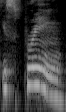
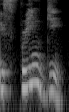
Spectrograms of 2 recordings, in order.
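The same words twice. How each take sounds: First: "spring" ending on a drawn-out nasal, G silent. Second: "spring" with a hard G sounded at the end; spring as spelt. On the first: Teacher showing pupils how it is spoken, final G silent. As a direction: stretch "spring" and leave the G mute. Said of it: "Eles não pronunciam a letra G". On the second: Teacher showing the spelling to pupils, final G pronounced hard. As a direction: read "spring" letter by letter, ending in "gui". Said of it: "se escrever spring". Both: Shown as a demonstration.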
